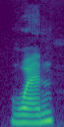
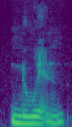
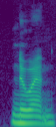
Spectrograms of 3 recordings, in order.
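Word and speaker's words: Nguyen: Wen. No. Oh. Well, according to uh Julian Mikuel it's pronounced Nwin. Nuin.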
